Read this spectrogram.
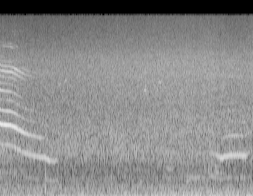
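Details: Angry brown tabby-and-white cat confronting a brown tabby in a fight: a harmonic-rich cry opening high and falling sharply, then a pause and a rising, drawn-out growling yowl, against constant low rumbling noise.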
